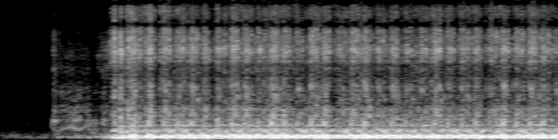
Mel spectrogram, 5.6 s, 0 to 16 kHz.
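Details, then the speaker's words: 1978 Camaro V8, no choke, second-day start on freshly charged battery at about 45°F after failing at 16°F: brief crank, catches at once, strong steady deep idle without misses or knocks; normal start and idle. "there we go guys little bit warmer weather definitely helped it's about 45 out here now"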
